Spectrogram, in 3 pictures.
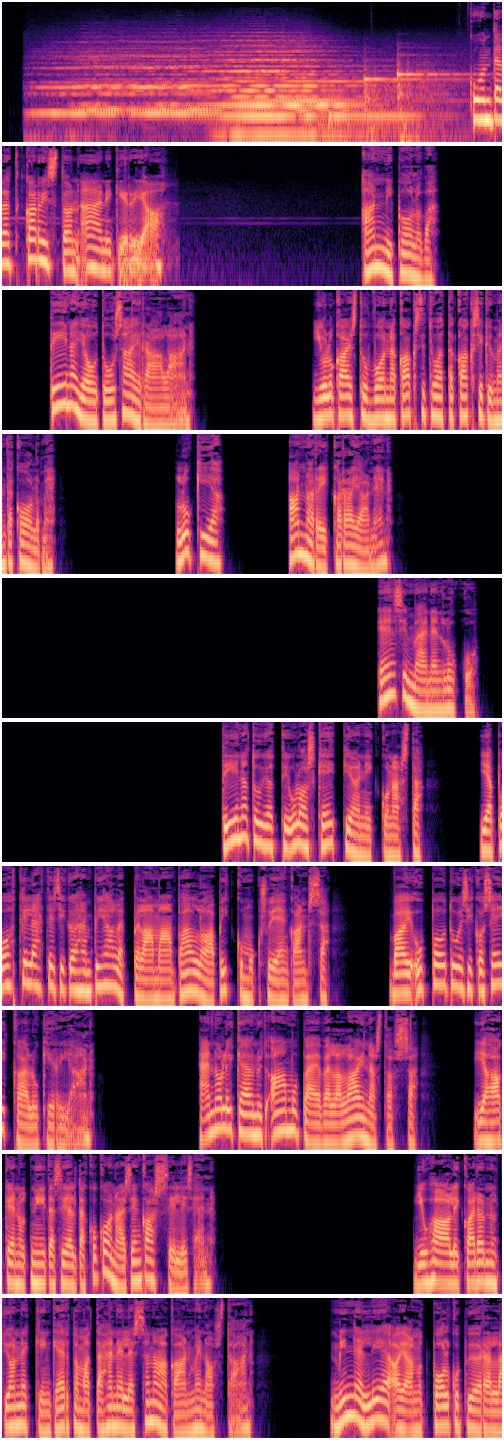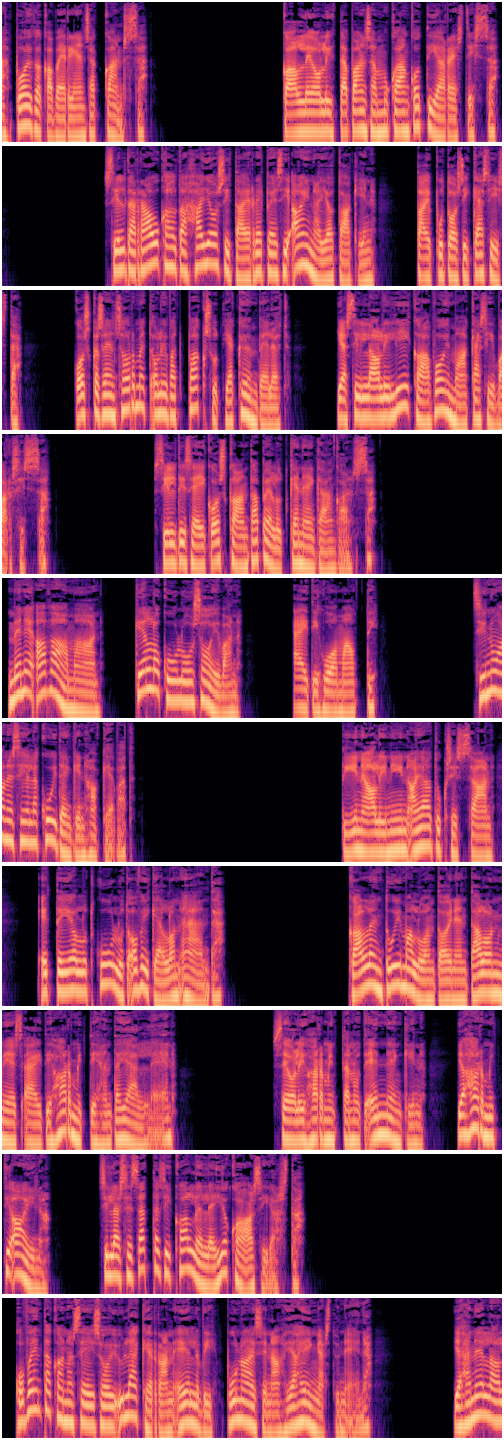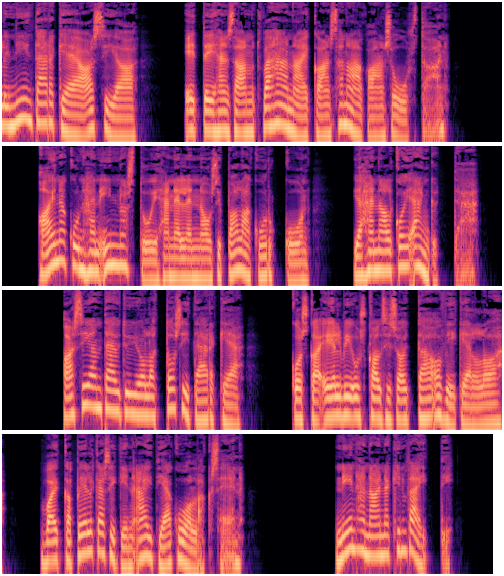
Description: Tiina joutuu sairaalaan (ljudbok) av Anni Polva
